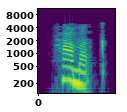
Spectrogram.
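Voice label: "hammock", English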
